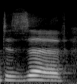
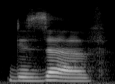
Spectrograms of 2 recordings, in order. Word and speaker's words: deserve: Observe and deserve. Notice those S's are actually Z sounds. Observe, deserve.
